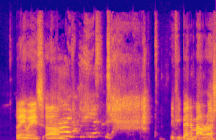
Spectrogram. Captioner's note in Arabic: يهمس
